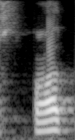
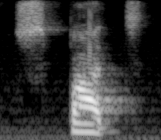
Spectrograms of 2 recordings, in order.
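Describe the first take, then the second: First: The word ends with a plain t sound. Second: The word ends with a ch sound. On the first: The speaker calls it wrong. "not the" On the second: The speaker calls it right. "The becomes ch"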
